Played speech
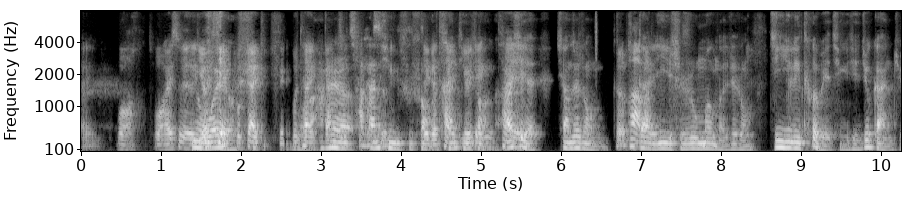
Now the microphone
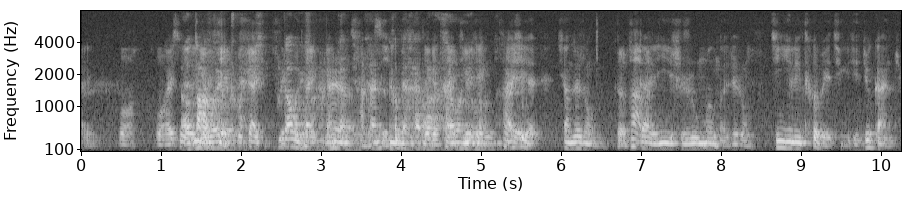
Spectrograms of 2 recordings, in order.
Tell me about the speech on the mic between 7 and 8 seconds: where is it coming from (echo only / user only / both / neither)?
echo only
